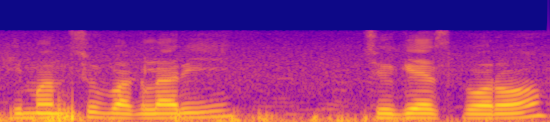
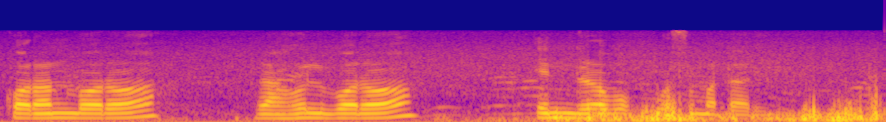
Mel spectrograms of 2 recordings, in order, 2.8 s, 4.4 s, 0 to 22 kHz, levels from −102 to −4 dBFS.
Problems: constant background noise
